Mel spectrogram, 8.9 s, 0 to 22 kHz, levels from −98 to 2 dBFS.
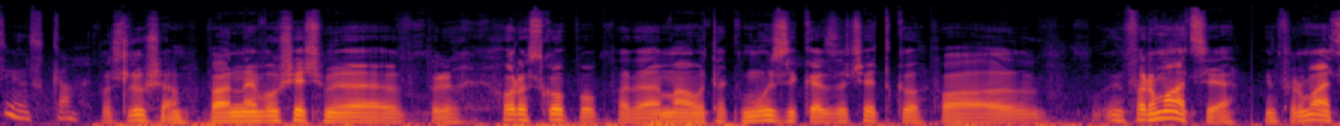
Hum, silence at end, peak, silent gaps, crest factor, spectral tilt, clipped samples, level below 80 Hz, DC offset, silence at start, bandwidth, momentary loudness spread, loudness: none; 0 s; -12 dBFS; none; 18 dB; -6 dB/octave; under 0.1%; -44 dBFS; under 0.1%; 0 s; 17.5 kHz; 13 LU; -30 LUFS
